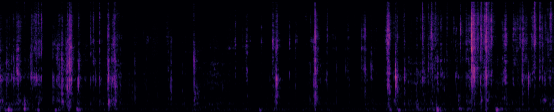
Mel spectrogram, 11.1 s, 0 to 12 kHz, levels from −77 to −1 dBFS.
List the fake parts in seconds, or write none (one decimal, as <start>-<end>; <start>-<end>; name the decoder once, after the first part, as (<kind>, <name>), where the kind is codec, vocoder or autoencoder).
6.6-7.3 (codec, SNAC)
